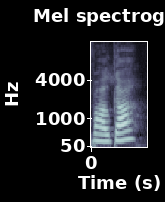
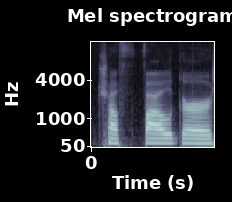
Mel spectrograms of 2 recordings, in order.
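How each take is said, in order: First: It is said in a put-on British accent. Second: It is said in a plain American accent. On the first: The speaker calls it right. "is that better?" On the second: The speaker calls it wrong. "you didn't say it with an accent"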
